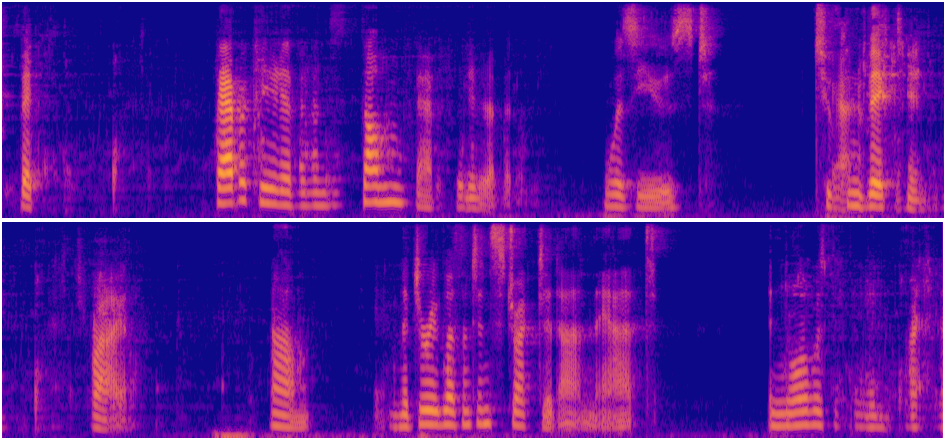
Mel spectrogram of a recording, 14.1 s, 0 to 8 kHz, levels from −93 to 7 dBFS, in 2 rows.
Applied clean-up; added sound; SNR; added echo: neural mask model DeepFilterNet 3.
